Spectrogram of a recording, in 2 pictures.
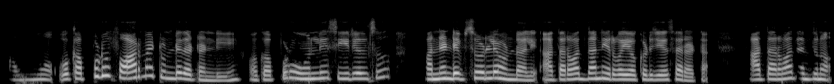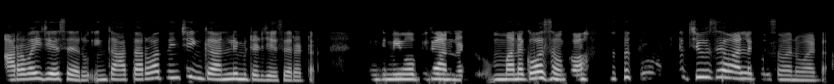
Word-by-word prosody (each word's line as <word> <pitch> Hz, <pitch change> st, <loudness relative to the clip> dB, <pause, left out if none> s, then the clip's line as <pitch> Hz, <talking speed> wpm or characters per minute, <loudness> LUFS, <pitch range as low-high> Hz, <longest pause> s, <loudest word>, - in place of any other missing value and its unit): అమ్మో! 215 Hz, +2 st, -7 dB, 0.2 s
ఒకప్పుడు 270 Hz, +10 st, 0 dB
ఫార్మాట్ 335 Hz, +7 st, +2 dB
ఉండేదట 260 Hz, -6 st, +1 dB
అండి. 180 Hz, -1 st, -6 dB, 0.3 s
ఒకప్పుడు 215 Hz, +8 st, -4 dB
ఓన్లీ 265 Hz, +3 st, +1 dB
సీరియల్స్ 260 Hz, +2 st, -2 dB, 0.5 s
12 260 Hz, +2 st, +5 dB
ఎపిసోడ్లే 285 Hz, +4 st, +1 dB
ఉండాలి. 205 Hz, -4 st, -1 dB
ఆ -, -, +1 dB
తరువాత 240 Hz, +3 st, +2 dB
దాన్ని 270 Hz, +1 st, +2 dB
21 225 Hz, -1 st, +1 dB
జేసారట. 215 Hz, -6 st, -2 dB, 0.5 s
ఆ -, -, +3 dB
తరువాత 250 Hz, +4 st, 0 dB
ఎంతనో? 240 Hz, -1 st, 0 dB, 0.2 s
60 240 Hz, +4 st, +3 dB
జేసారు. 240 Hz, -5 st, +2 dB
ఇంకా 225 Hz, +1 st, -1 dB
ఆ -, -, 0 dB
తరువాత 270 Hz, +6 st, +1 dB
నుంచి 310 Hz, +3 st, -3 dB
ఇంక 270 Hz, -2 st, -2 dB
అన్‌లిమిటెడ్ 235 Hz, -3 st, +2 dB
జేసారట. 190 Hz, -2 st, -3 dB, 0.6 s
ఇది 230 Hz, +1 st, -4 dB
మీ 235 Hz, -, +5 dB
ఓపిక 240 Hz, +2 st, -2 dB
అన్నట్టు! 215 Hz, -2 st, -3 dB, 0.3 s
మన 230 Hz, +1 st, +5 dB
కోసం 275 Hz, -4 st, +5 dB
కా 220 Hz, -, +2 dB, 1.1 s
చూసే 335 Hz, 0 st, +1 dB
వాళ్ళ 270 Hz, -1 st, +2 dB
కోసం 230 Hz, -1 st, -10 dB
అన్నమాట. 195 Hz, -2 st, -5 dB
240 Hz, 140 wpm, -22 LUFS, 220-270 Hz, 1.1 s, 12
